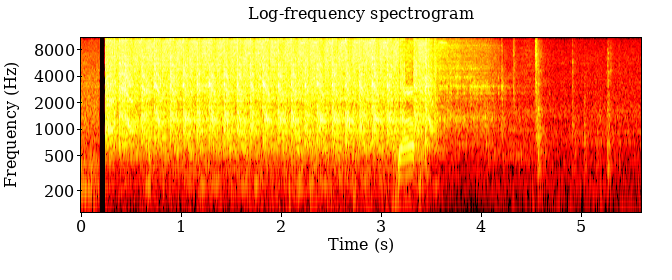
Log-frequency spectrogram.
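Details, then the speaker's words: OBD2A (1996–99) Honda engine with the crank sensor bypassed and fuel present: the starter spins the engine at an even, brisk pace, roughly four beats a second, with no firing, then stops; it cranks but gets no spark. "bypass the crank we're getting fuel car cranks over but just no spark"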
